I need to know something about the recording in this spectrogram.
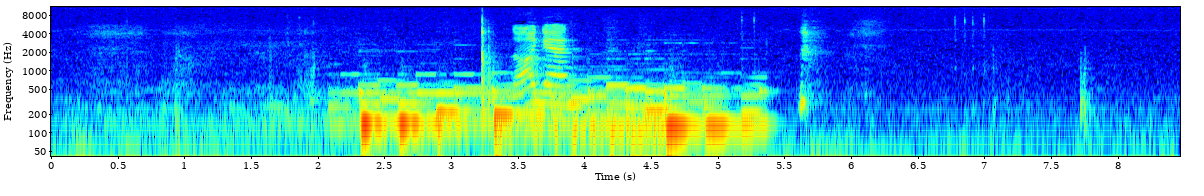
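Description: Voice-memo recording playing back: plucked guitar notes for about three seconds, starting about two seconds in, with a short sliding vocal sound over them in the middle. A single click follows.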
